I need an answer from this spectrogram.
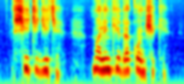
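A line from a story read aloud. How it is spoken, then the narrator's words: Sobbing. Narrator (Russian): она снова зарыдала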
